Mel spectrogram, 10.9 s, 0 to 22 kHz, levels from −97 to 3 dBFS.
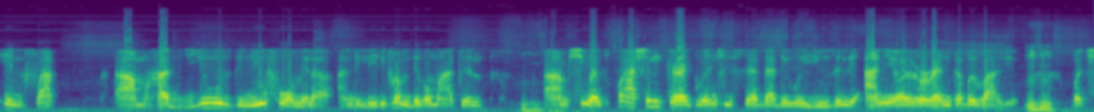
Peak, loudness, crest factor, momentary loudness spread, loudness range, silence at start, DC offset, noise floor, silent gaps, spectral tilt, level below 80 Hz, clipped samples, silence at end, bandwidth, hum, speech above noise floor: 0 dBFS; -13 LUFS; 12 dB; 10 LU; 3 LU; 0.05 s; under 0.1%; -43 dBFS; none; -7.5 dB/octave; -40 dBFS; under 0.1%; 0 s; 8.6 kHz; none; 31 dB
